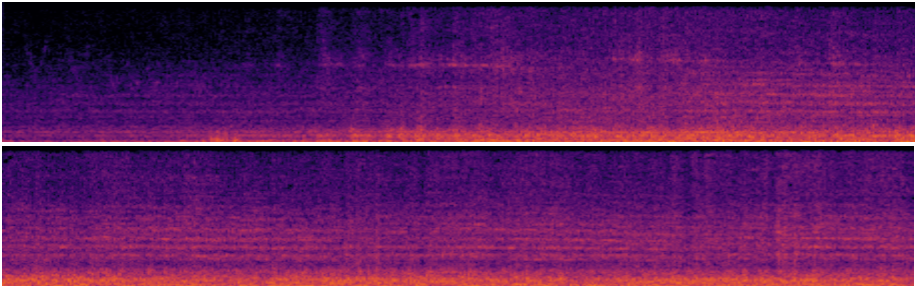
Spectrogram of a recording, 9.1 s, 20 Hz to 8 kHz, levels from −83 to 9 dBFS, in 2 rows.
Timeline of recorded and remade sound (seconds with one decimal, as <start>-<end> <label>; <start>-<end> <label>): 0.0-2.3 remade; 2.3-6.8 recorded; 6.8-7.5 remade; 7.5-9.1 recorded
